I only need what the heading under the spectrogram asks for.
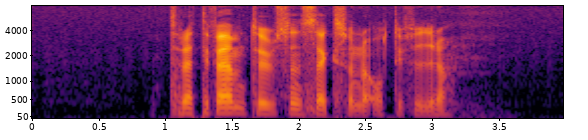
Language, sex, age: Swedish, male, 31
